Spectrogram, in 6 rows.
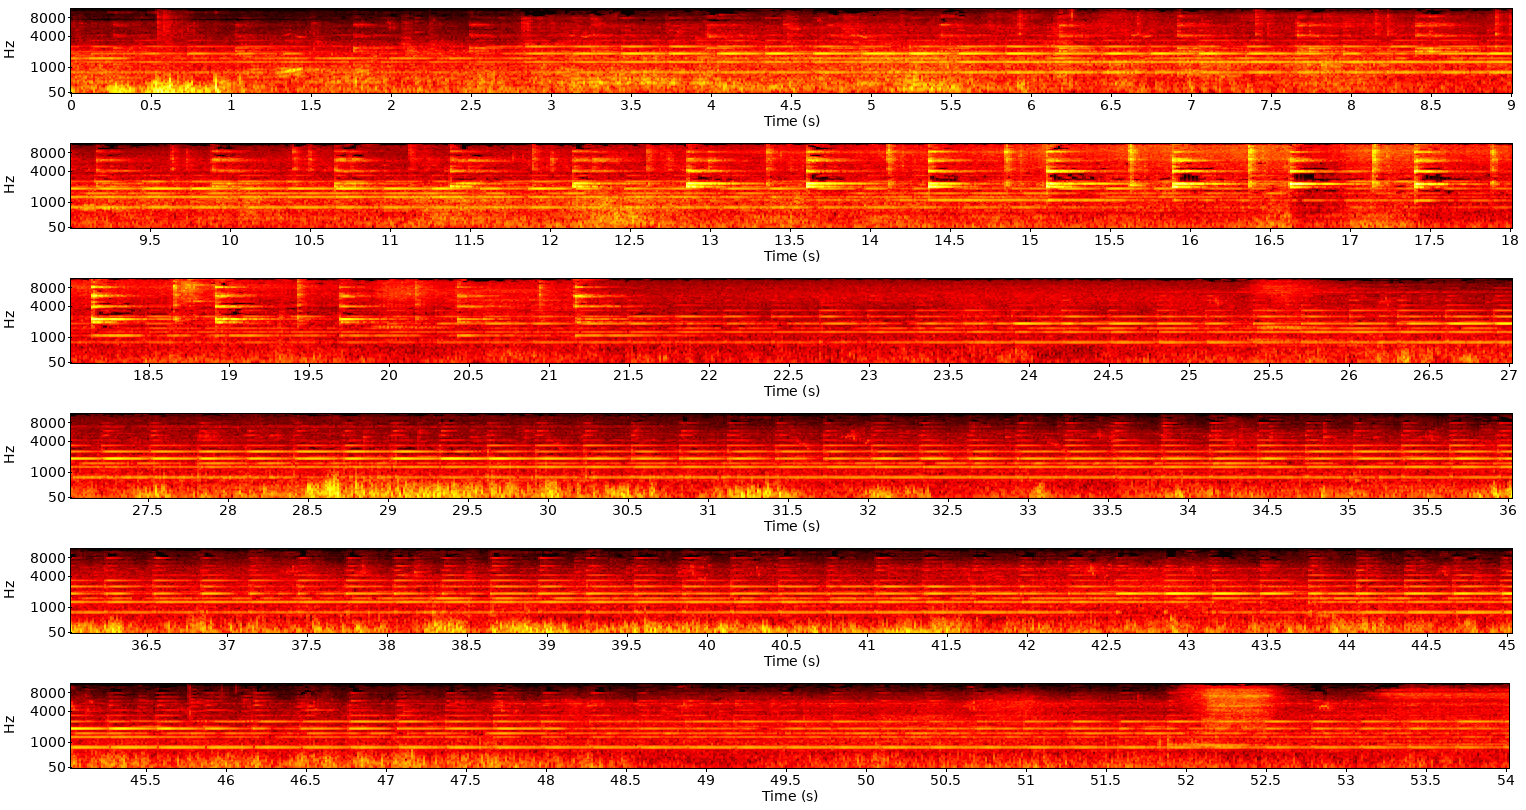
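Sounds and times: train rumble: 0.0 - 54.0
wind gusts on microphone: 0.0 - 54.0
steady ringing: 1.9 - 36.6, 38.6 - 54.0.

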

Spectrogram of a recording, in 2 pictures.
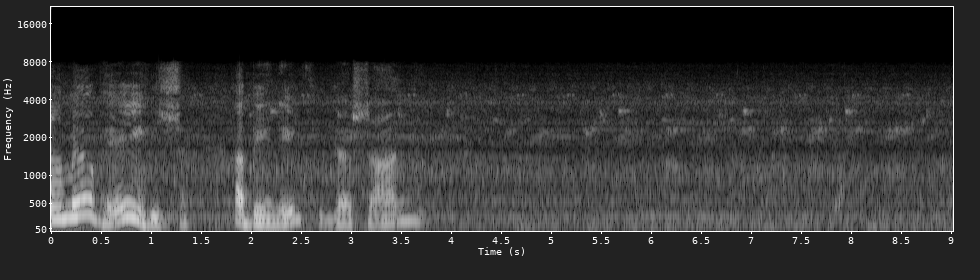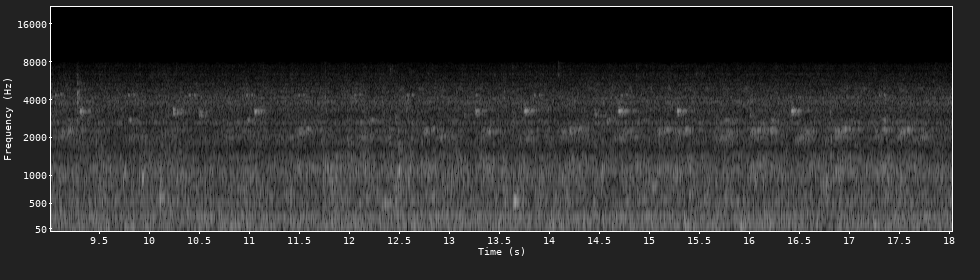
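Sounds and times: frogs chorus: 0.0 - 18.0
insects: 0.0 - 18.0.

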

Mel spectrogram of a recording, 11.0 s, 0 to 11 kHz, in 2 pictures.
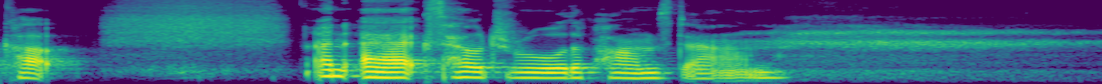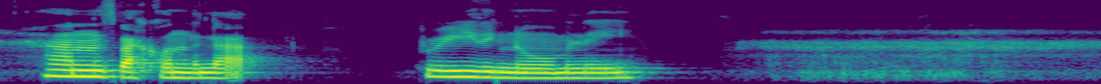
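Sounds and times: faint long breath: 0.6 - 1.4, 4.0 - 5.7, 9.3 - 11.0.

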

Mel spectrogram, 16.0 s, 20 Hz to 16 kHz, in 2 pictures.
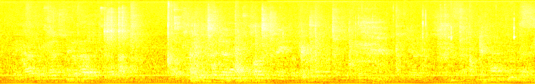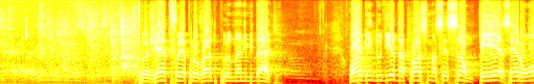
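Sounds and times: steady low hum: 0.0 - 9.8
indistinct chatter of people: 0.0 - 10.0.

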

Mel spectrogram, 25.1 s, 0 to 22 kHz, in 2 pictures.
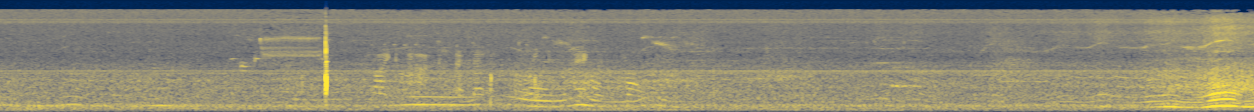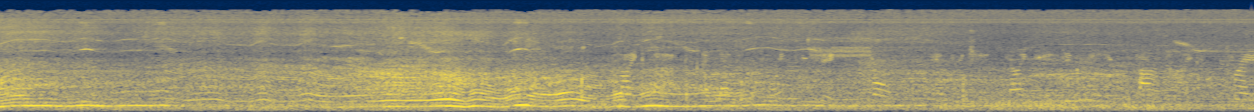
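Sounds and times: model plane motor buzzing: 9.7 - 21.9.

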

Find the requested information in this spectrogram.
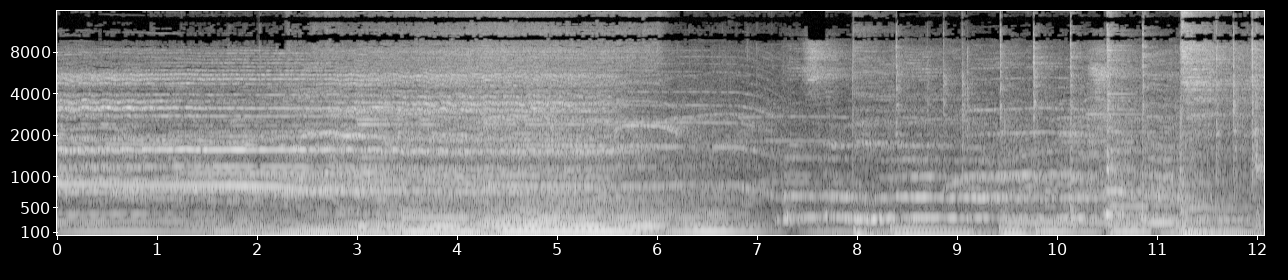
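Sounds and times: live band sustained chord: 1.6 - 7.0.

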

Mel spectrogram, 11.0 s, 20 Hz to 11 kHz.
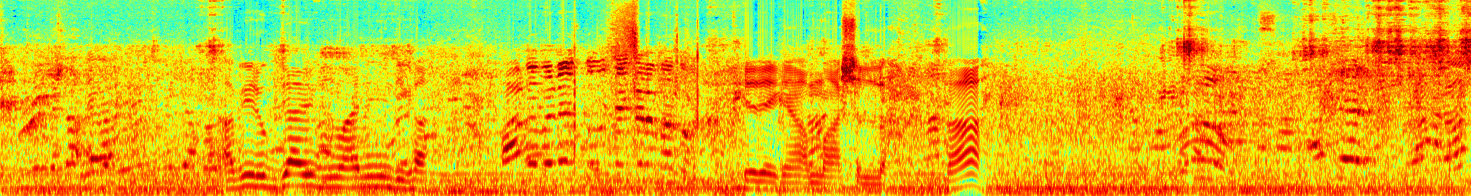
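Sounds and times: people talking indistinctly: 0.0 - 11.0
steady low drone: 0.0 - 11.0.

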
